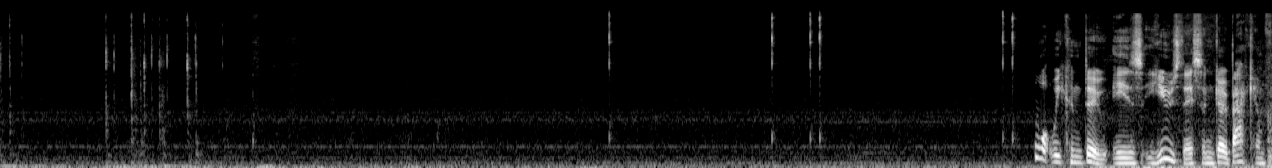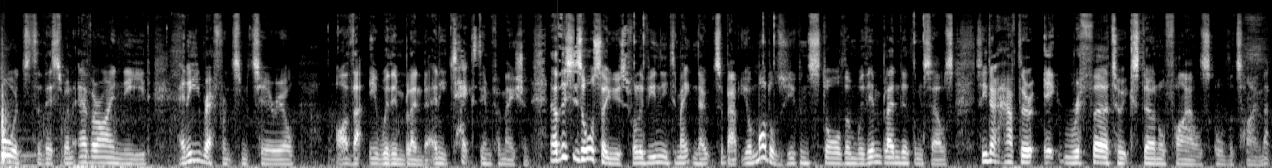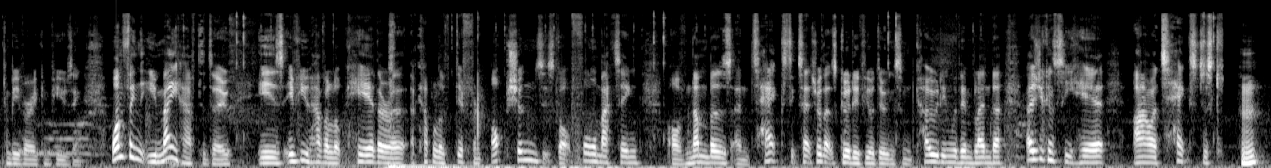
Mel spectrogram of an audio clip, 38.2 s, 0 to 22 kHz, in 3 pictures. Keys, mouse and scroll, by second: 12.4-12.8 scroll down 1, 12.8-14.1 scroll up 1, 14.1 click, 16.8 click, 24.6-25.1 scroll down 1, 26.5-26.9 scroll up 1, 26.9 click, 29.1 click, 31.0 click, 33.3 click, 35.2 scroll down 1, 35.5-36.7 scroll up 1, 36.7 click.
